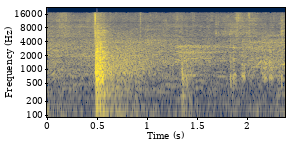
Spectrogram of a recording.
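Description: A loud, sharp slam about half a second in, followed by two lighter knocks, over voices echoing in a large hall.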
